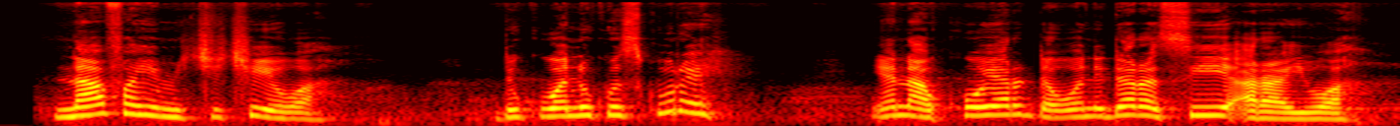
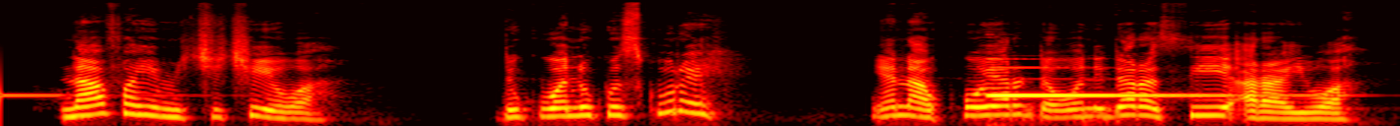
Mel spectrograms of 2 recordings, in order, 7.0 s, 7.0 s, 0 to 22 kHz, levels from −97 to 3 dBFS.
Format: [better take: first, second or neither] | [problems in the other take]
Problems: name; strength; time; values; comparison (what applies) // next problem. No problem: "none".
first | noise reduction (neural mask model RNNoise)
